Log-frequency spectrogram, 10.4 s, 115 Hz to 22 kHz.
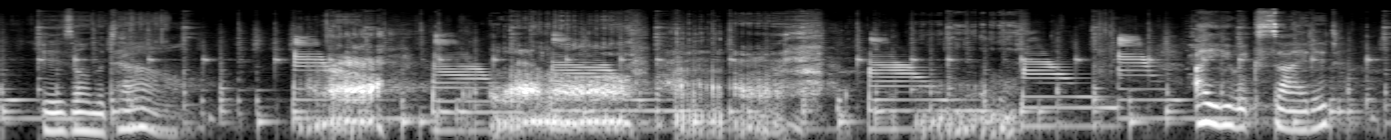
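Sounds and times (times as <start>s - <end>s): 
speech: 0.3s - 1.4s, 9.0s - 10.2s
dog growling: 2.2s - 8.3s.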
